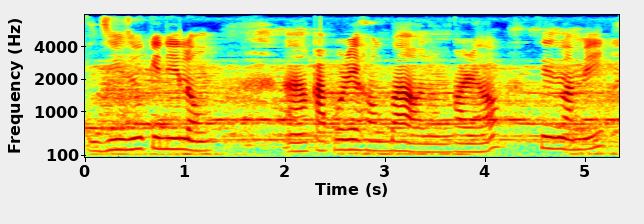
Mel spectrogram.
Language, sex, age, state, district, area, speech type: Assamese, female, 45-60, Assam, Morigaon, rural, spontaneous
